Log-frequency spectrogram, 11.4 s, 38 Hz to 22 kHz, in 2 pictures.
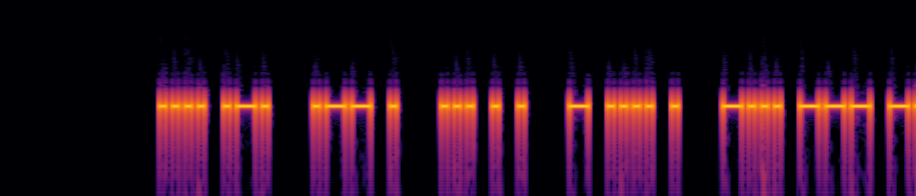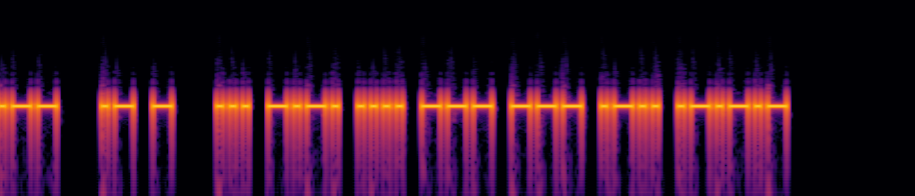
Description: Morse code, heard as a keyed tone, about 32 wpm, 700 Hz. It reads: HR WE SEE THE BOY AT SCHOOL.
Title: Sentences from Top 300 Words and Abbreviations 30wpm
